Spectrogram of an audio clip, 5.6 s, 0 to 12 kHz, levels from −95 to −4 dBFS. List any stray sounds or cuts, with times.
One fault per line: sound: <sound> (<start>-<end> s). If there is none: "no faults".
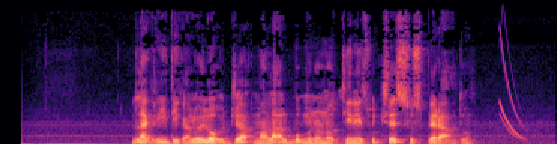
sound: chirp (5.0-5.3 s)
